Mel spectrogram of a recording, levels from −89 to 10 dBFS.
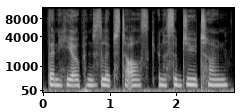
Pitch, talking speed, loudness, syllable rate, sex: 195 Hz, 230 wpm, -17 LUFS, 5.5 syllables/s, female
